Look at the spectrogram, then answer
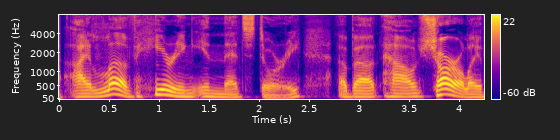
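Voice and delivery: usual speaking voice

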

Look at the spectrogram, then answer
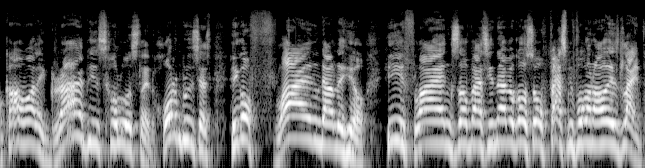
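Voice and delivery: usual speaking voice

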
